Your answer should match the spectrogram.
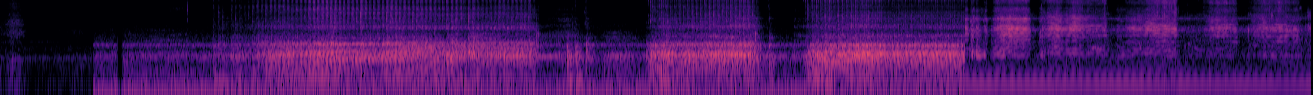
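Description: A wood lathe spinning a natural-edge maple burl blank while a bowl gouge cuts it, the rough cutting noise coming in about three seconds in over the motor's hum and broken by short pauses. The blank has just been re-mounted off its old axis, so the gouge bites intermittently on the high spots of the wobbling wood. The motor's hum changes pitch about twelve seconds in.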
